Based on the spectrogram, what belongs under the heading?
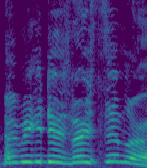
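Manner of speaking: high, loud put-on voice; Ronnie. Friend insisting on film idea, high loud imitation.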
